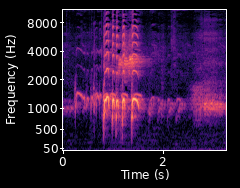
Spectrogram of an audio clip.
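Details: Local zebra doves, a male and a female, singing and answering each other, used as a lure. One loud burst of five quick, clipped, resonant cooing notes, followed by softer, lower trailing coos.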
